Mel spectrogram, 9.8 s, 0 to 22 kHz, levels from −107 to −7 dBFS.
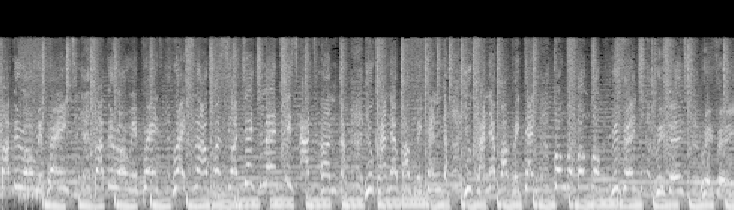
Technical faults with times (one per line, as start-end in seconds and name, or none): none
